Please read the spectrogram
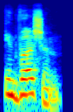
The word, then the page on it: inversion: Indian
